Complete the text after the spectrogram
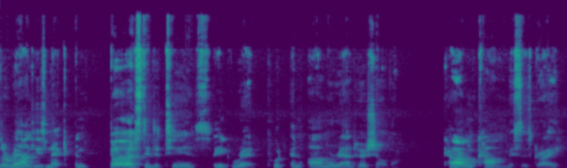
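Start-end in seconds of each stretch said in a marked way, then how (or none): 5.9-7.5 kindly. A narrator's reading. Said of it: "he said kindly".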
